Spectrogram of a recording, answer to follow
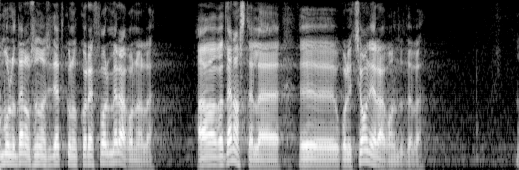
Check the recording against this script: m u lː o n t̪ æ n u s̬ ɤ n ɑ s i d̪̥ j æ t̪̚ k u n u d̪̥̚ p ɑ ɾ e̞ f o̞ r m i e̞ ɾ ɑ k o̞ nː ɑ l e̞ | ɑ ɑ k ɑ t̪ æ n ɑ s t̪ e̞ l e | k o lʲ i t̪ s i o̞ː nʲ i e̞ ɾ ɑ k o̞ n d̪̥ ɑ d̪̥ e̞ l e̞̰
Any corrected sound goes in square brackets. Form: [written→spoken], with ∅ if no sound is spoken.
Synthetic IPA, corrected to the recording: m u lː o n t̪ æ n u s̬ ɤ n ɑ s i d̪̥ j æ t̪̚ k u n u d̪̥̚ [p→k] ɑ ɾ e̞ f o̞ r m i e̞ ɾ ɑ k o̞ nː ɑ l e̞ | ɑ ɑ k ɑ t̪ æ n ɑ s t̪ e̞ l e | k o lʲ i t̪ s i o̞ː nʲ i e̞ ɾ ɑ k o̞ n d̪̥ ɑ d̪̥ e̞ l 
